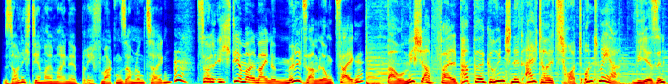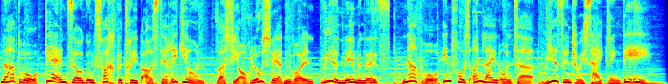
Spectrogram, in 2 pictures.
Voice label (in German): Radiospot Wertstoffhof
